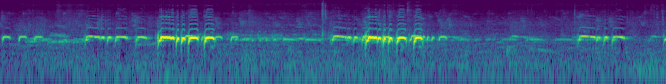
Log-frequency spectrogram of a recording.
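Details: Local zebra dove singing as a lure for other zebra doves. Bursts of rapid, stuttering coos recur roughly every two and a half seconds, linked by softer rolling coos that may come from a second bird.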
